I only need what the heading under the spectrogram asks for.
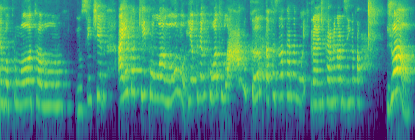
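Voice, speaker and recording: A woman's voice: high voice, sharp tone, echoey room. A Brazilian woman, a Pilates instructor, explaining teaching technique and often checking in with "né?". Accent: Brazilian Portuguese. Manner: explanatory, with frequent "né?" tag questions.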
